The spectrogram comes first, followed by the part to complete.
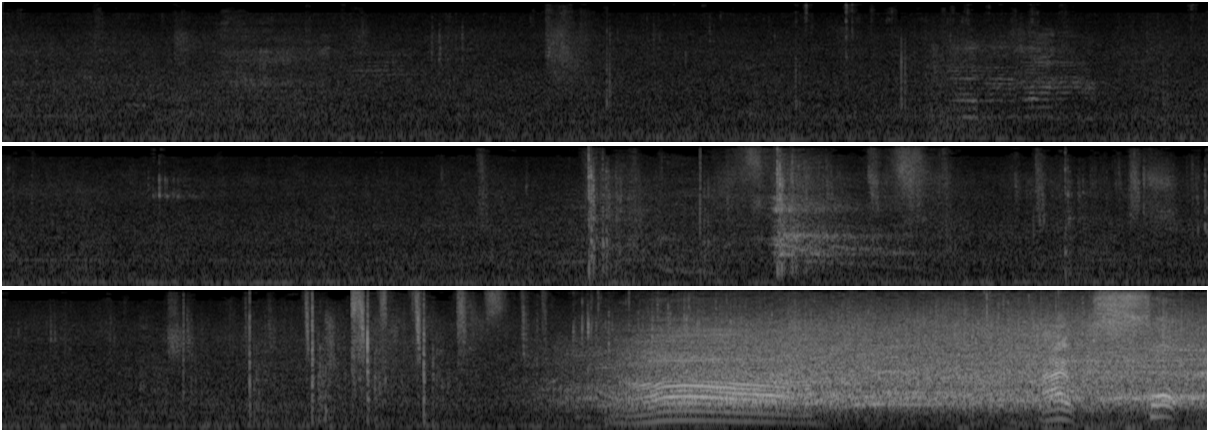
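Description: Tennis racket strikes on the ball during a serve and rally, heard as sharp pops over quiet stadium crowd murmur. About fifteen seconds in, the crowd breaks into loud cheering as the point ends.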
